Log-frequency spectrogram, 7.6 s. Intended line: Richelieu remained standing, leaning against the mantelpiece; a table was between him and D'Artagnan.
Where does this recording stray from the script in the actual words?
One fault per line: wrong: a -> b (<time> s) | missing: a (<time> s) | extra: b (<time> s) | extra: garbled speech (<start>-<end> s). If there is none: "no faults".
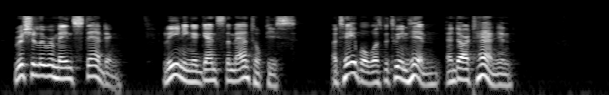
no faults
